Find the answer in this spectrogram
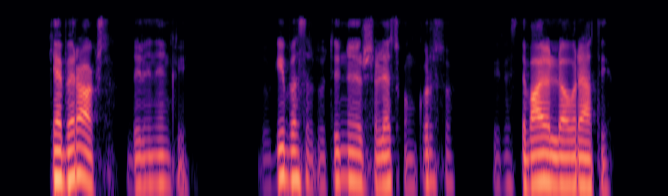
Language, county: Lithuanian, Kaunas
